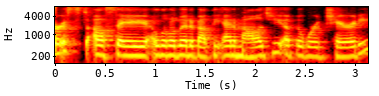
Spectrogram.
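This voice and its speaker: A woman with an American accent, fairly high in pitch, with a dark, mellow tone. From US South. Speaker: philosopher. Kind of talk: lecture. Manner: fast.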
